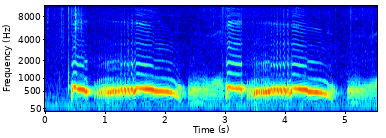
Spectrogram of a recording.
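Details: Red-eyed albino white dove giving an agitated nodding display call, used as a lure to provoke other doves into calling: a short sharp note, then a long rolling, purring coo that sags in pitch at the end, given twice.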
